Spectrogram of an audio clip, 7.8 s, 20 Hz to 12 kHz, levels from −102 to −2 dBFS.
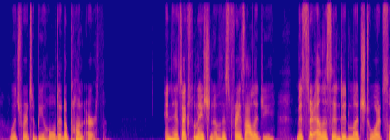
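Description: At 5.05 s the speech drops into a block of digital silence about 5.3 ms long, which fits a 128-sample buffer left unfilled. The signal cuts to zero and back with no fade, and a gap this short is heard as a tick or dip rather than as silence.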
